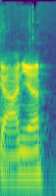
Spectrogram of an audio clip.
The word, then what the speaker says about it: Ganya: Ganya. Ganya. Spelled like ganja. It's spelled like Ganya. Right. Like ganja, dude. Okay, cool.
